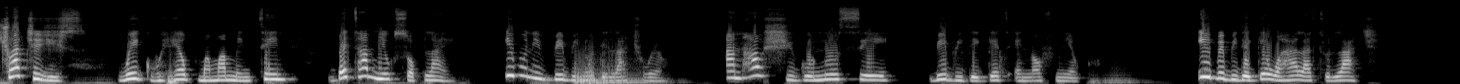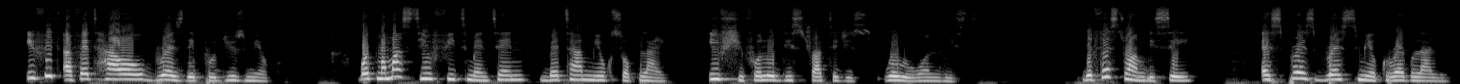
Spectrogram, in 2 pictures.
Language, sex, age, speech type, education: Nigerian Pidgin, female, 15-29, spontaneous, tertiary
